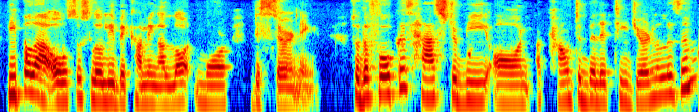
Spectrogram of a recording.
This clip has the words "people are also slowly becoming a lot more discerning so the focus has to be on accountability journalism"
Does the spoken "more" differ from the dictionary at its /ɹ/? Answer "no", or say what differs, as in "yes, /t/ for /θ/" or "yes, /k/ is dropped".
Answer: no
